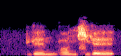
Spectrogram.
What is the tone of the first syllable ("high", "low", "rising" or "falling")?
rising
